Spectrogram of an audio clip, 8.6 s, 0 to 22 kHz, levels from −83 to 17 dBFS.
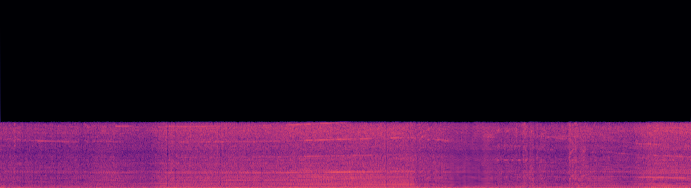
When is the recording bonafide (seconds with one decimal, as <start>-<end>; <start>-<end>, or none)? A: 0.0-5.6; 6.2-8.6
